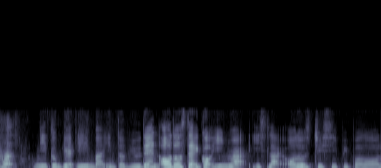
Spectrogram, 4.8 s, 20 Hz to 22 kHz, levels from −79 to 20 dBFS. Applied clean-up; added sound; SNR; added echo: neural separator model SepFormer DNS4.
